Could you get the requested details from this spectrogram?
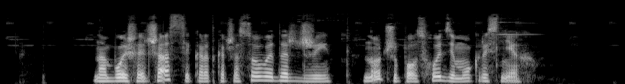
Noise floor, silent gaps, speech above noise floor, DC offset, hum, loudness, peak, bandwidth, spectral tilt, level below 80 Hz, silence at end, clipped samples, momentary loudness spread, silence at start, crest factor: -64 dBFS; none; 48 dB; under 0.1%; none; -17 LUFS; 0 dBFS; 11.5 kHz; -5 dB/octave; -56 dBFS; 0.95 s; under 0.1%; 9 LU; 0.95 s; 18 dB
